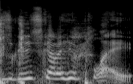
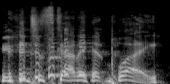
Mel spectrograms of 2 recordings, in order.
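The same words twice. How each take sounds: First: Much higher, laughing impression; Christopher Walken. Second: Much higher, exaggerated impression; Christopher Walken. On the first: Co-host quoting the film, laughing celebrity impression. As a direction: squeak out the line through laughter. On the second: Host echoing co-host's quote, celebrity impression. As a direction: echo the line in a hammed-up voice. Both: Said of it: "So is Christopher Walken getting laid off?".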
